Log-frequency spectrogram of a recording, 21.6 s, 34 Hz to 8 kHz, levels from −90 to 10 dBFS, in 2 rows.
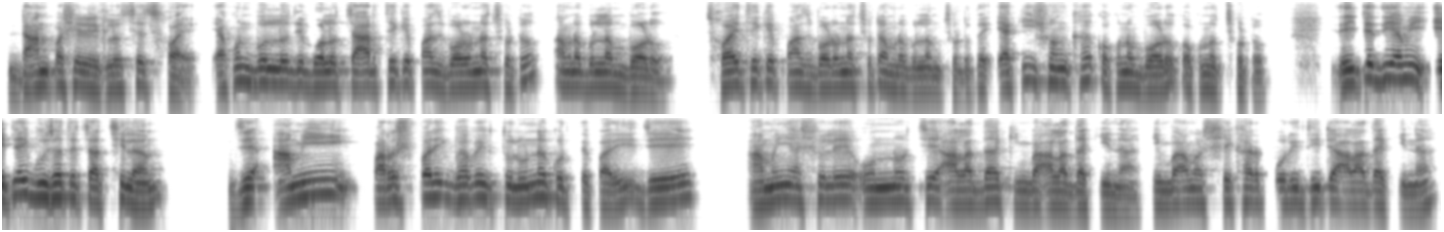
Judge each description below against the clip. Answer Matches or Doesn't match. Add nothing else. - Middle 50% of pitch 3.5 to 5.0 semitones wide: Matches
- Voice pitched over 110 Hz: Matches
